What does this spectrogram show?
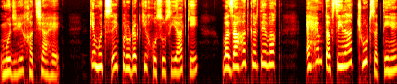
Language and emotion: Urdu, fearful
